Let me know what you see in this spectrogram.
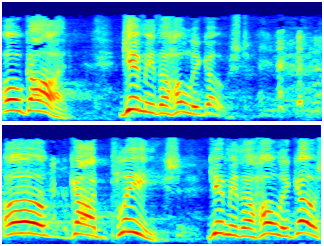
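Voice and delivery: loud, drawn-out, pleading hollering cry. Recounting being draped over the altar, the speaker acts out his past self, retelling his hollering. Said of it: "and I'm hollering".

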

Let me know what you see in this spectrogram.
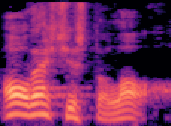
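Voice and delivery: mock very low, contemptuous, despising brush-off tone. A speaker imitates people who talk disparagingly about the law, mock-despising tone. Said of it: "they use a despising tone in their voice".

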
